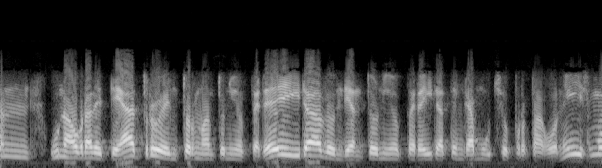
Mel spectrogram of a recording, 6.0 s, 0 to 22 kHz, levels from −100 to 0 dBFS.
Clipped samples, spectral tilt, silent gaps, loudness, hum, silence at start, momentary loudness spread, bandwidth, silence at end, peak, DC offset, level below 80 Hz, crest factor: under 0.1%; -5.5 dB/octave; none; -20 LUFS; none; 0 s; 10 LU; 6.2 kHz; 0 s; -6 dBFS; under 0.1%; -68 dBFS; 12 dB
